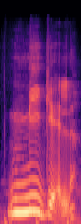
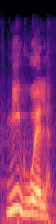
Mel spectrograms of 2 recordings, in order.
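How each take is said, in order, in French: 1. Le g passe directement au son e. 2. On entend un son u entre le g et le e. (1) "il ne faut pas prononcer le U" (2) "Il ne faut surtout pas dire Miguel"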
